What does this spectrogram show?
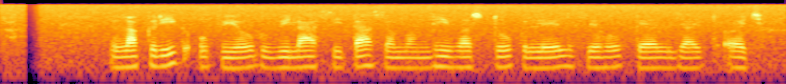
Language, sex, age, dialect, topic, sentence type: Maithili, male, 18-24, Southern/Standard, agriculture, statement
